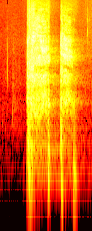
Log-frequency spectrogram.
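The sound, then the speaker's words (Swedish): Two harsh, loud coughs, each a noisy burst lasting about half a second, separated by a short pause, with near silence before them. “Nu får vi stänga av ljudet lite så jag får hosta.”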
